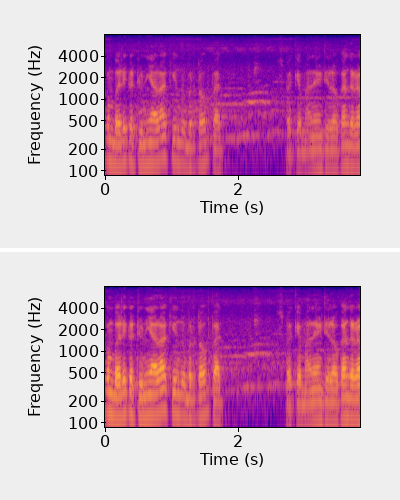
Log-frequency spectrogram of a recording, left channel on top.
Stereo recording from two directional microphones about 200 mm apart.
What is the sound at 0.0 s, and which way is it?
Speech, 35° right (ahead or behind).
